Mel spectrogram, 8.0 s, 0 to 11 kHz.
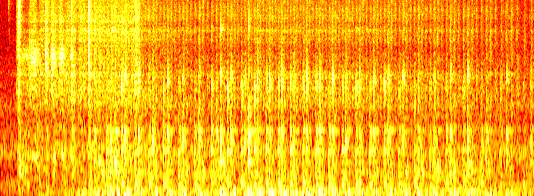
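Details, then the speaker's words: BMC 1.5 diesel in a narrowboat, glow plug replacement job, glow plugs primed 60+ s: starter churning with labored uneven compression beats, catching weakly but not running; hard starting that happens every start, cause unconfirmed. "can hear she's catching but not quite starting. I'll try again. And this happens every time I start the engine."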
